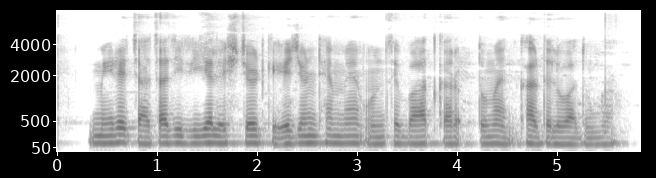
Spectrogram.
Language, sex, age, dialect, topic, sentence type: Hindi, male, 18-24, Awadhi Bundeli, banking, statement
